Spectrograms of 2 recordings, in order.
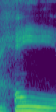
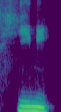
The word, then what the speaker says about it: Heaney: Pronunciation Heeny. Oh, so, it's not Haney, it's Heeny.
